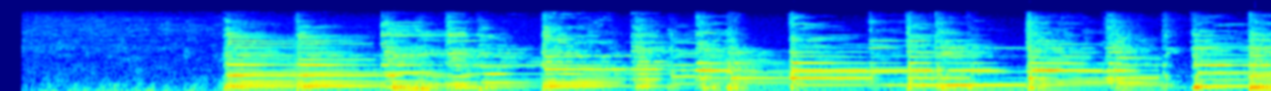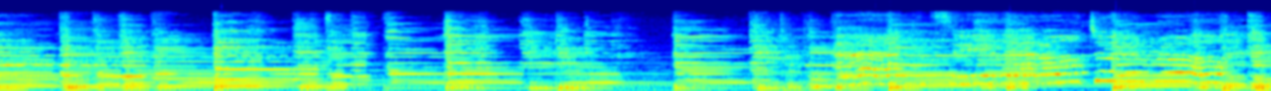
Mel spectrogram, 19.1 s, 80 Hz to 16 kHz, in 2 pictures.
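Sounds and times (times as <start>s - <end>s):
acoustic guitar chords: 0.7s - 19.0s.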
